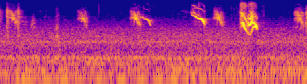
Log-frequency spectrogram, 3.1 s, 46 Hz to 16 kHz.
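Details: Sparrows come onto an outstretched hand for food at a Tenmangu shrine on 10 June 2024. Sharp, high chirps sound in short bursts, louder and closer together toward the end, over quiet background noise.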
